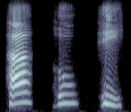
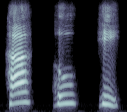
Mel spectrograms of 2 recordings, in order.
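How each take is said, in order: No difference in how they are said.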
